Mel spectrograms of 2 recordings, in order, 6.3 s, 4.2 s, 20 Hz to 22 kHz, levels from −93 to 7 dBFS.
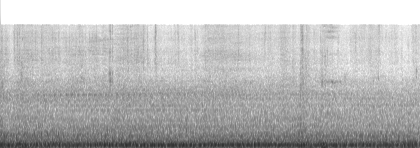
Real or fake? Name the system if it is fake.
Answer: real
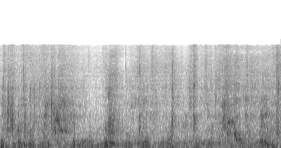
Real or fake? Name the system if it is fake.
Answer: fake, autoencoder, DAC-VAE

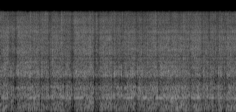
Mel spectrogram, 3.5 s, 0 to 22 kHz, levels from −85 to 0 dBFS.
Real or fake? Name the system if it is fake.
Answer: fake, autoencoder, DAC-VAE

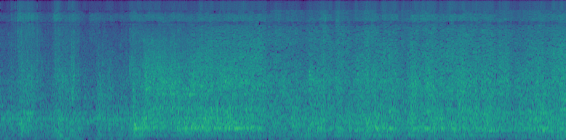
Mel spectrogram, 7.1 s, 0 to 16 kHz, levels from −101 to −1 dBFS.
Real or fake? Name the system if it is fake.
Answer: real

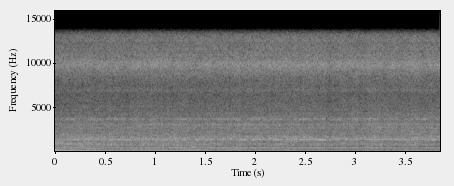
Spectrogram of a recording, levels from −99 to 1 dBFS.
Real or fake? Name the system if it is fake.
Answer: fake, autoencoder, DAC-VAE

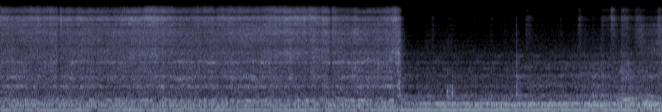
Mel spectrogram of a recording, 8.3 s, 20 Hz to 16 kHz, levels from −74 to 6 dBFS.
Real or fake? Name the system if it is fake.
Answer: fake, autoencoder, DAC-VAE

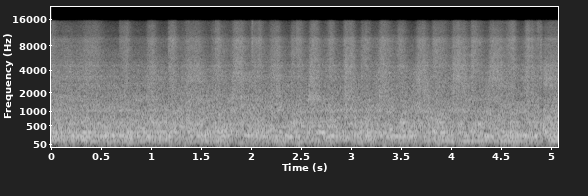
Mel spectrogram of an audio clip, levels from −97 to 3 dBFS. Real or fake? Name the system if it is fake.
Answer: fake, autoencoder, DAC-VAE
